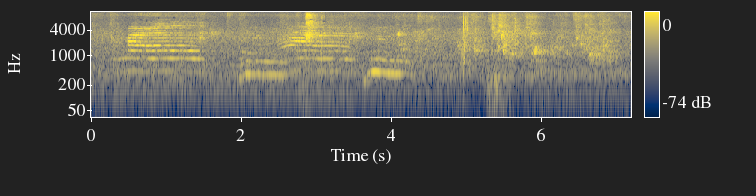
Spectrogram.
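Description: A cat being bathed lets out several drawn-out, wavering meows in a row, close and fairly loud, with water splashing and sloshing afterward and a person speaking softly in between.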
